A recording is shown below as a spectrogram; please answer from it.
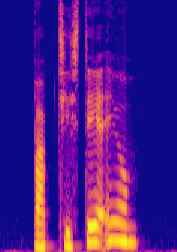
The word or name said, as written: baptisterium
